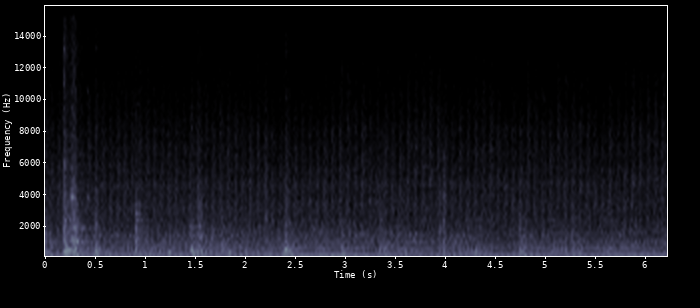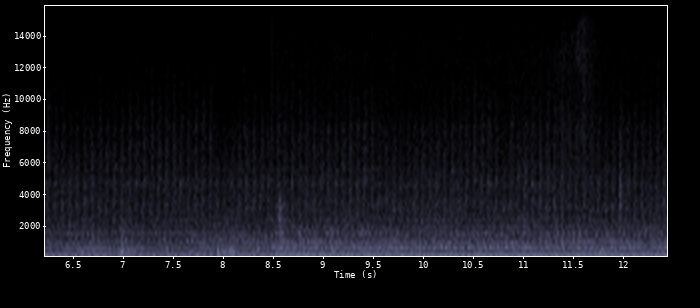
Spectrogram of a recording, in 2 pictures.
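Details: Old vibratory roller that broke down about 20 years ago, engine had been removed and partly dismantled, now running while rolled over lumpy gravel driveway: steady low diesel throb with clatter and gravel crunch; running properly again.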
